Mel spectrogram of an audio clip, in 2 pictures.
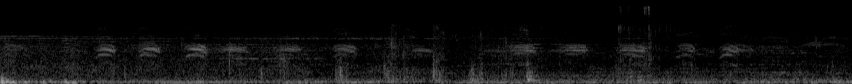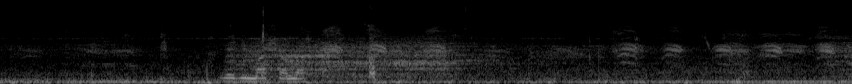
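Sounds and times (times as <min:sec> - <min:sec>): footsteps on stony ground: 0:02.2 - 0:06.9.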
